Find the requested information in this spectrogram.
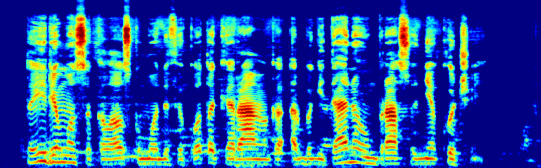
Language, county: Lithuanian, Vilnius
